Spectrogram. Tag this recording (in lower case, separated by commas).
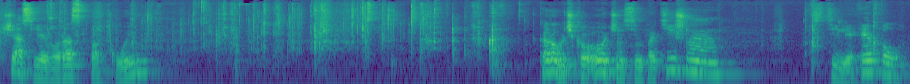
speech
